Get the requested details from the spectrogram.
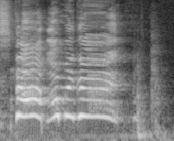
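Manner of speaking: very high, very loud, shrill woman's shriek.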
